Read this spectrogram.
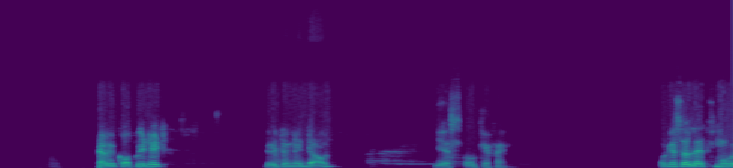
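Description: A young man speaks calmly through a microphone, explaining in short phrases.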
